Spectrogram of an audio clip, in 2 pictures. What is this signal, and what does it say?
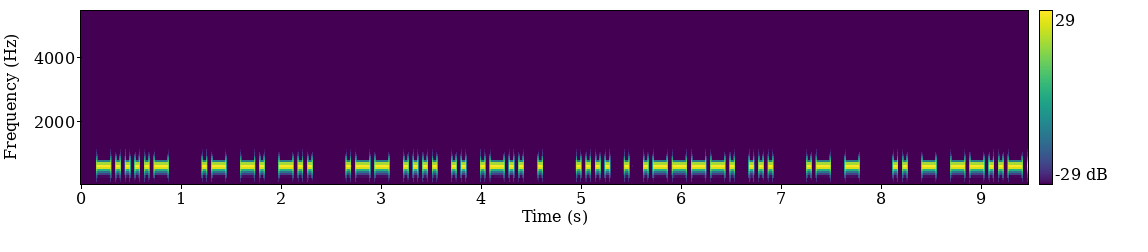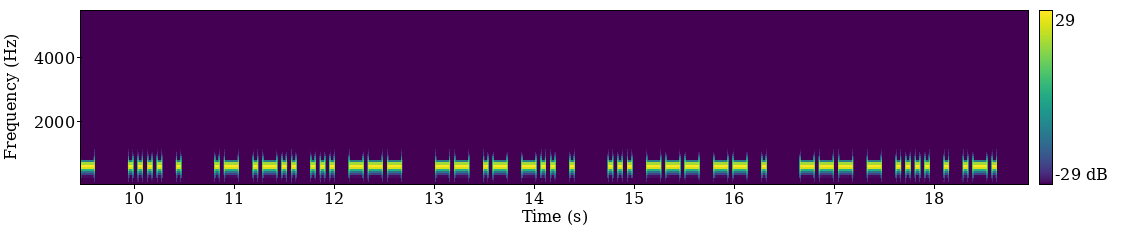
Morse code, heard as a keyed tone, about 25 wpm, 600 Hz. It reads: - AND WHILE HE'S AT IT, HE ALSO MADE SOME OTHER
